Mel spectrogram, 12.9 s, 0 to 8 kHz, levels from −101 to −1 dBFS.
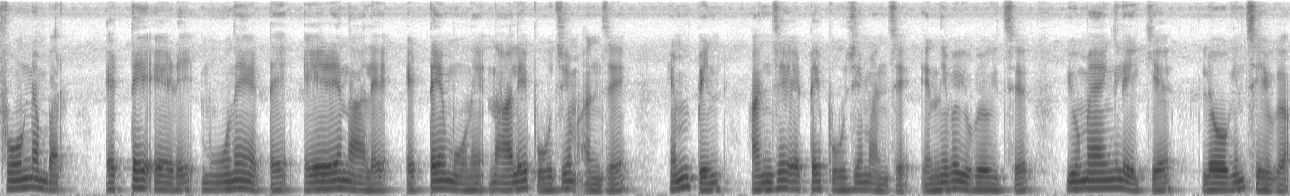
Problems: low volume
